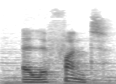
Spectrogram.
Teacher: it's an international word and so the stress is towards the end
